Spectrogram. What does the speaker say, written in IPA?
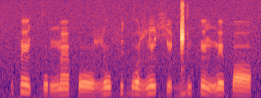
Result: p ẽ˥˧ kː u˨˩ ŋ͡m æ̃˧ f oː˨˩ ɮ u˥˧ f i˥ ɡ͡b o˥˩ ɮ ĩ˥ ç e˨˩ ɡ͡ǁ i˥ k ẽ˥˩ ŋ͡m e˥˩ p ɒ˥˧

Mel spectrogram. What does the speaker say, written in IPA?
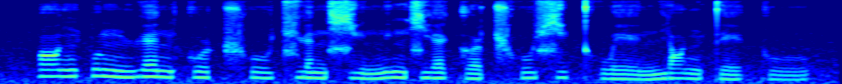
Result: ɑ˥ ŋ p ʊ˥˧ ŋ m ɥ ɛ˥˩ n k u˧˥ ʈ͡ʂʰ u˧˥ t͡ɕ ɥ ɛ˧ n ɕ i˨˩ n̪ i˥˧ ŋ ɕ j ɛ˥˩ k ɤ˧˥ ʈ͡ʂʰ u˥˧ ɕ i˥˩ kʰ w e˨˩ ɪ̯ n̪ j ɑ˥˩ ŋ t̪ e˧˥ ɪ̯ k u˨˩˦

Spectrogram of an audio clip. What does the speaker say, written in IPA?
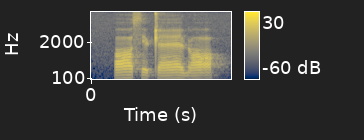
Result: ɒː s ɪː ʈ æː ɳ ɒː

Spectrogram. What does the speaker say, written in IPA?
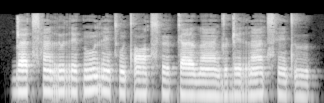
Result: ɖ æ t͡sʰ æ̃ r ɯ r e t̪ ũ r ẽ tʰ ũ tʼ ɑ̃ t͡sʰ ø k æ ɳ æ̃ ɡ ɯ ɖ e r æ̃ t͡sʰ ẽ tʼ ɯ

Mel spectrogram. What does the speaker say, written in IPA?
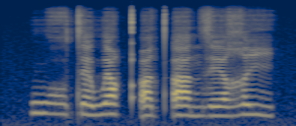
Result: w ɔ̤ t ɛ w ɛ qʼ e tʼ a n z e ʁ i

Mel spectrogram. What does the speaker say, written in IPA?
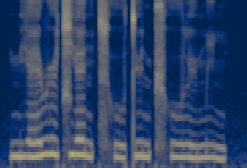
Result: m j ɛ˧˥ ɻ ɻ̩˥˧ t͡ɕ j ɛ˥˩ n t͡sʰ u˨˩ t̪ y˥˩ n ʈ͡ʂʰ u˥ l y˧˥ m i˥˩ ŋ

